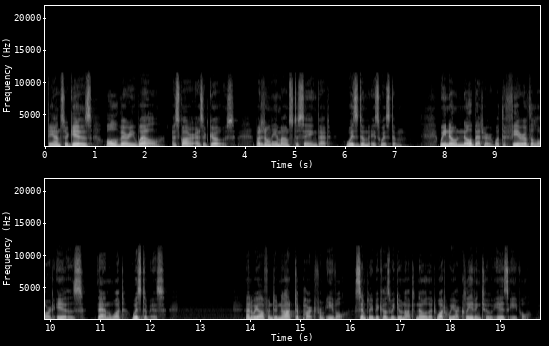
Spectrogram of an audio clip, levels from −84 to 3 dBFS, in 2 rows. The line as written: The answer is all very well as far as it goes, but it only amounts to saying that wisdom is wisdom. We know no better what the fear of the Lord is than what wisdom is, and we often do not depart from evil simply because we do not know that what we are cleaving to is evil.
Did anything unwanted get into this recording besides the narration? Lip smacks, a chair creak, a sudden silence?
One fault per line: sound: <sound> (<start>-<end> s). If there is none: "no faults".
no faults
